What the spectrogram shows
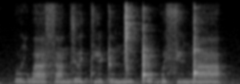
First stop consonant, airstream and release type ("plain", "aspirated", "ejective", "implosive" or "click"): plain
